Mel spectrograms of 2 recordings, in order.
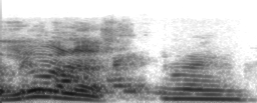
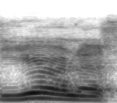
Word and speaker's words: Uranus: No, Uranus. It's pronounced Uranus, although the temptation is there to pronounce it the other way.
